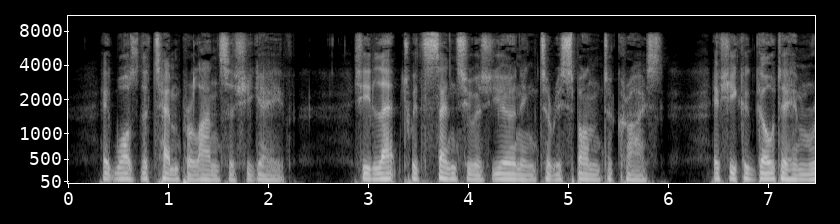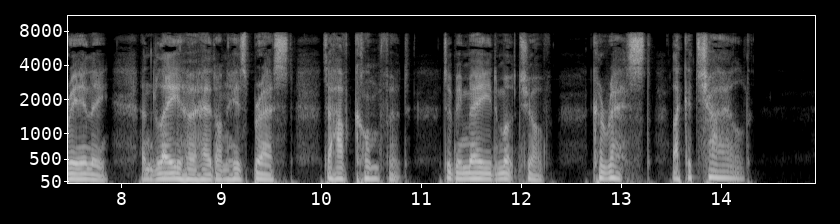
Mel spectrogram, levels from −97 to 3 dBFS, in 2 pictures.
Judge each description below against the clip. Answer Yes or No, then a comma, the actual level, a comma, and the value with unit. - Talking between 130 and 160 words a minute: No, average, 170 wpm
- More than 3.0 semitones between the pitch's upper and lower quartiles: No, narrow, 2.6 semitones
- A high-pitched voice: No, low, 105 Hz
